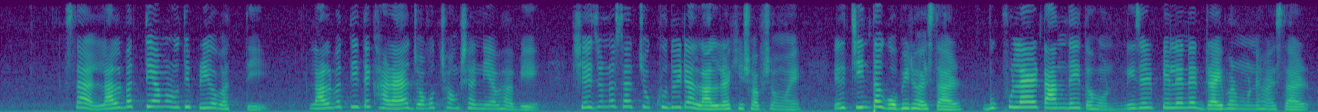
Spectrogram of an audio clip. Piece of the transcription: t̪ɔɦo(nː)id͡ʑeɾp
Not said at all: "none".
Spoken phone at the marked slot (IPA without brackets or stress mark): nː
